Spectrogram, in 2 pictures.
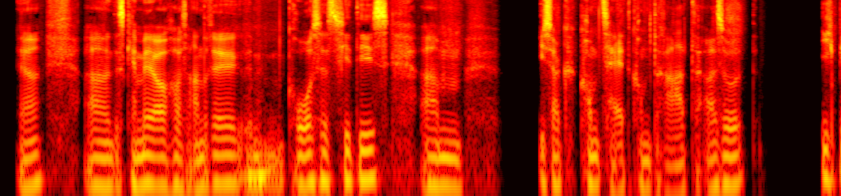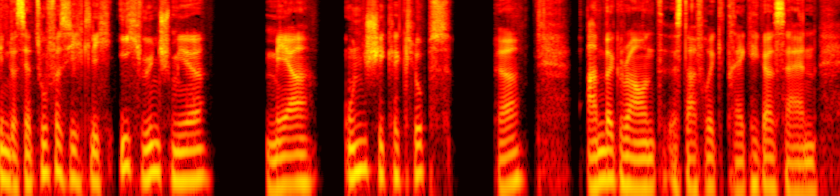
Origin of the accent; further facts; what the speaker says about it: Klagenfurt, Carinthia, Austria; Ich komme aus Kärnten, aus Klagenfurt, auch teilweise Bauernfamilie.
